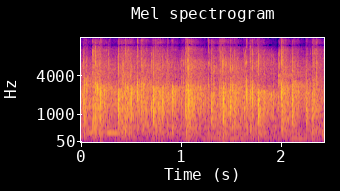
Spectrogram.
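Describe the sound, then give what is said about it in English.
An audience bursts into loud, sustained applause for the Lord, dense overlapping hand claps filling the whole stretch with steady crackling energy and no pauses. “Go ahead, give the Lord a loud hand clap.”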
